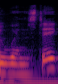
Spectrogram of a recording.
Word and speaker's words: Wednesday: Attention à l'orthographe de Wednesday qui ne s'écrit pas du tout comme il se prononce.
